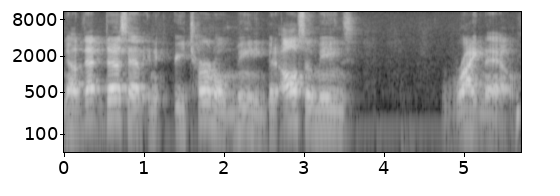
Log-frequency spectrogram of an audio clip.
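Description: A man with a Southern US accent speaks at a very slow pace with lively intonation over noticeable background noise. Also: fairly high pitch for a man. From North Carolina. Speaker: guest preacher and ministry director. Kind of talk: sermon. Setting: church.

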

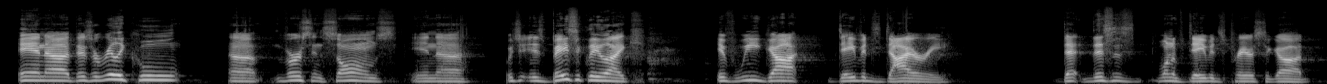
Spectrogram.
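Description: A man with an American accent speaks fairly slowly with long, frequent pauses, using a fairly high pitch, ordinary pitch variation and a bright, sharp tone. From Texas. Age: 20s. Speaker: guest preacher. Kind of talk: sermon. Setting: stage in a church. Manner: casual, filler-heavy.

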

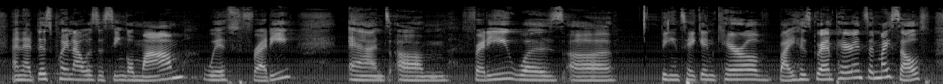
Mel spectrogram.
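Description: With music in the background, a woman in a Chicago accent talks at a fairly slow pace, using a medium pitch and ordinary pitch variation. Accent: Chicago American. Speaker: church member sharing testimony. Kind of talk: testimony. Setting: church with congregation.

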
